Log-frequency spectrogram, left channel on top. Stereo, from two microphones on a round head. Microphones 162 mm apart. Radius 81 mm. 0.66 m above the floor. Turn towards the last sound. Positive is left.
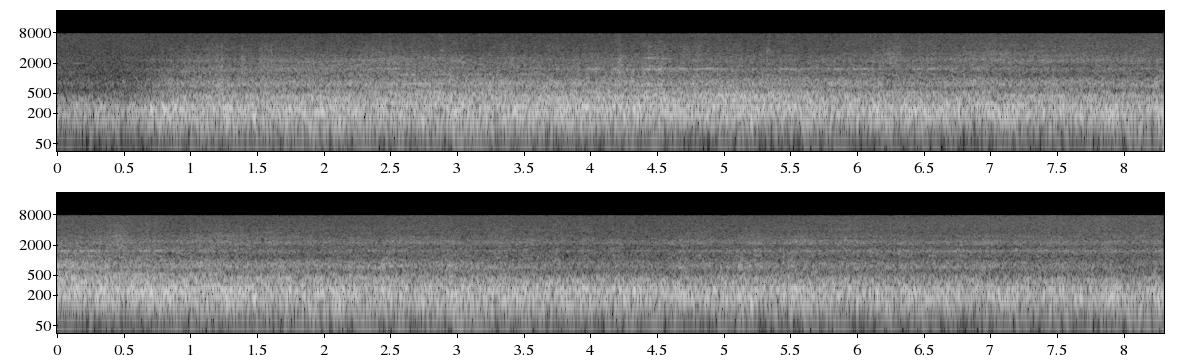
No sound to turn to.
